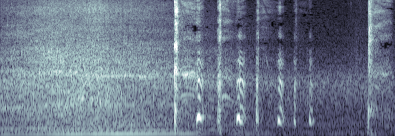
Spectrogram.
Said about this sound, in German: Und die Autos fahren viel zu schnell. Hast du gesehen, wie schnell der war? Kennen die gar keine Rücksicht?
